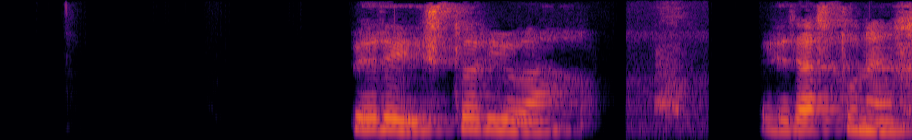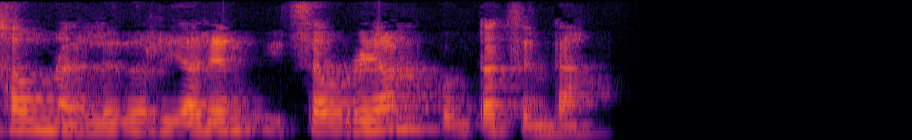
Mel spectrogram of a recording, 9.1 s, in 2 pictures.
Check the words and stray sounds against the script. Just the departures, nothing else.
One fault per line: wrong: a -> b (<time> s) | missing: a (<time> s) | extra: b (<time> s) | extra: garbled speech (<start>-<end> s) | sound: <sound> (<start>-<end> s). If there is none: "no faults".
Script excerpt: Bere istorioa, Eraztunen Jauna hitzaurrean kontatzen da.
sound: bark (3.2-3.5 s)
extra: eleberriaren (5.0 s)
